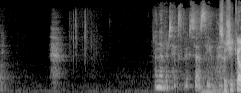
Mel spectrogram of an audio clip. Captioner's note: exhales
